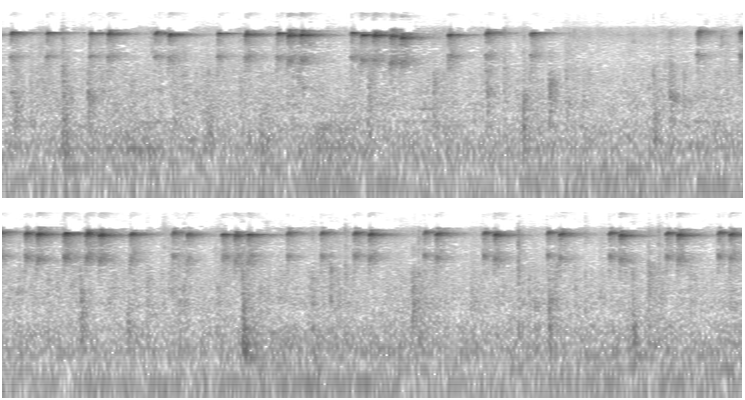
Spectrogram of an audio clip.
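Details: Squirrel feeding on baby coconuts while rain falls in a garden: rapid high-pitched chips in long runs, broken by a short pause, then resuming, with scattered clicks and patter.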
